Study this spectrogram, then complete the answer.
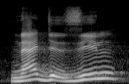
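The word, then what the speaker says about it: نجزي: Nah, kemudian huruf jim kalau dia sukun atau dia mati, jimnya jim mati, maka huruf jim tersebut ada qolqalah atau memantul. Jadi, ada pantulan suara. Jadi, bacanya naj, naj, aj, ij, uj, najzil.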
